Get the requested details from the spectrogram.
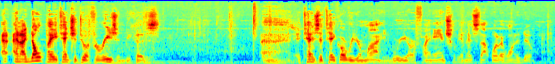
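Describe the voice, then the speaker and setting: A man with an American accent speaks at a very fast pace and medium pitch, with ordinary pitch variation, long, frequent pauses, big swings in loudness and noticeable background noise. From United States. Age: 70s. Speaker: missionary. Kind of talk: casual appeal video monologue. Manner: halting, repetitive.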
